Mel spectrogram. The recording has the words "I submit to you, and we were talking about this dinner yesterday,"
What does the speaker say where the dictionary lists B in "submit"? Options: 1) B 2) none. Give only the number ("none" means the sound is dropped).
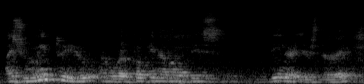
2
